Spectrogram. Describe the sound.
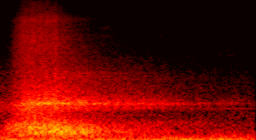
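A long exhale out through the mouth during a guided breathing exercise, a breathy rushing whoosh that starts strong and gradually tapers off, with no talking.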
